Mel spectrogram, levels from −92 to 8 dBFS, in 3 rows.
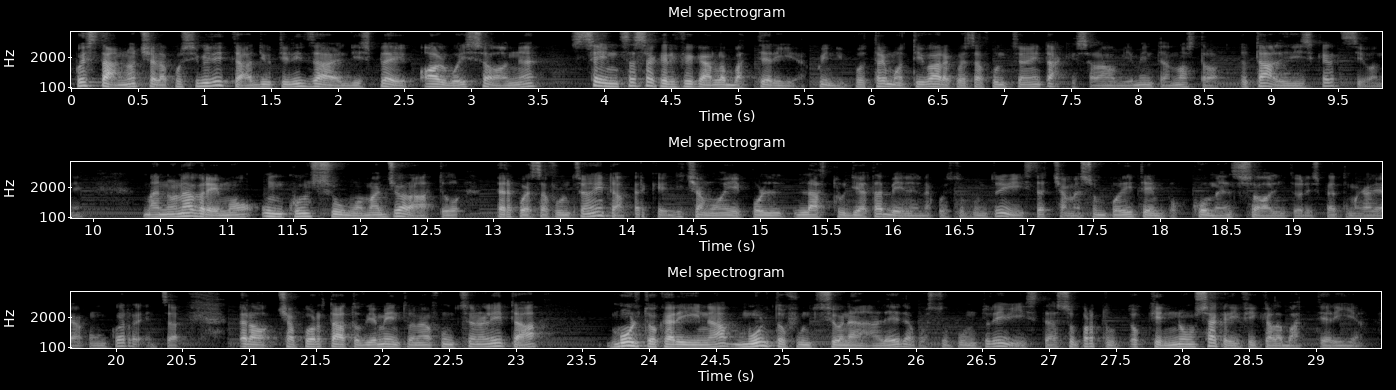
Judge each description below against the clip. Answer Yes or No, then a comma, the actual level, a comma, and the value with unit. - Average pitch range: Yes, average, 4.5 semitones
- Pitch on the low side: Yes, low, 115 Hz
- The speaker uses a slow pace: No, average, 165 wpm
